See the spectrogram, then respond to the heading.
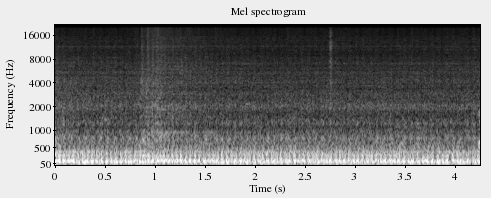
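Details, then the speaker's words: Motorcycle after timing and tensioner work: smooth even low idle hum without the earlier helicopter-like whirring noise; timing now okay, quiet and healthy. "Tahimik na nga. Wala na yung ano, ingay. Hindi na helicopter, boss, ah."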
